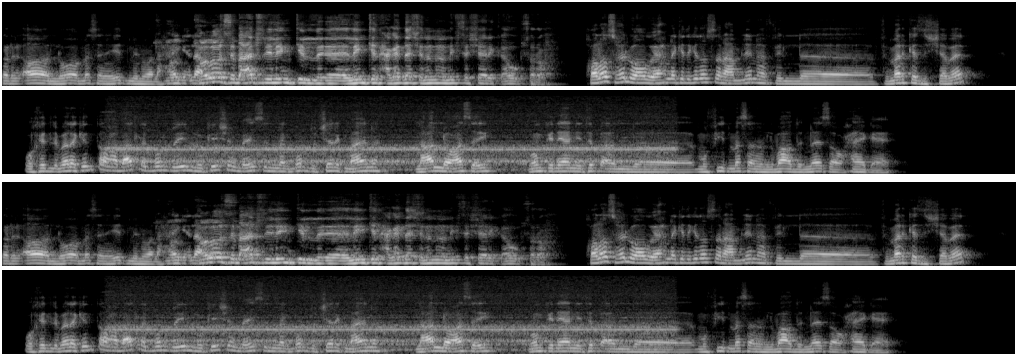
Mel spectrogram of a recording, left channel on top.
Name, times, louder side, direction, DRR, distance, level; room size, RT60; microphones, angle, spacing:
voice 1, 0.0-2.0 5.8-9.7 10.4-14.0 14.3-15.1 15.4-19.0, left 1 dB, 10° left, 0.5 m, -22 dB
voice 2, 1.6-5.5, left 2 dB, 80° left, 1.7 m, -21 dB
sound 1, 11.1-16.9, left 1 dB, 15° right, 1.6 m, -28 dB
11.0 x 3.8 x 3.9 m
head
